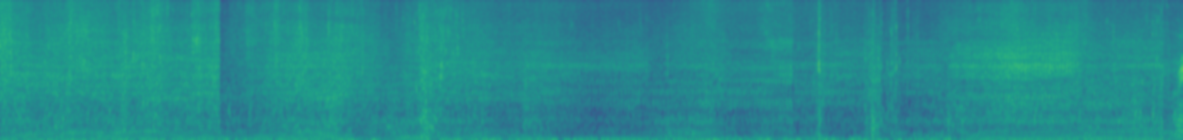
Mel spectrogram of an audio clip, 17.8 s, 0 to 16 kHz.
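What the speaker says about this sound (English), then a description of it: "it's a really windy day" Strong wind buffets the microphone over open water near a small Ascend 133x boat with a Mercury 6hp outboard, a loud constant roar with gusty bursts and lapping waves.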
